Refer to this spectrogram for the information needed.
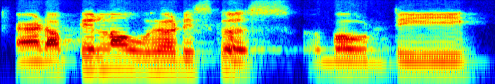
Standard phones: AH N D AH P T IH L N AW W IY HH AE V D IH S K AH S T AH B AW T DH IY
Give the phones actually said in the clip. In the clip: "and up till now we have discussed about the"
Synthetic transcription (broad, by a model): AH N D AH P T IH L N AW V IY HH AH D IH S K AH S AH B AW T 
